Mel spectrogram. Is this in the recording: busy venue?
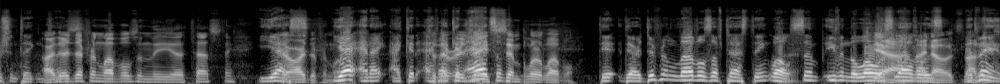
yes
